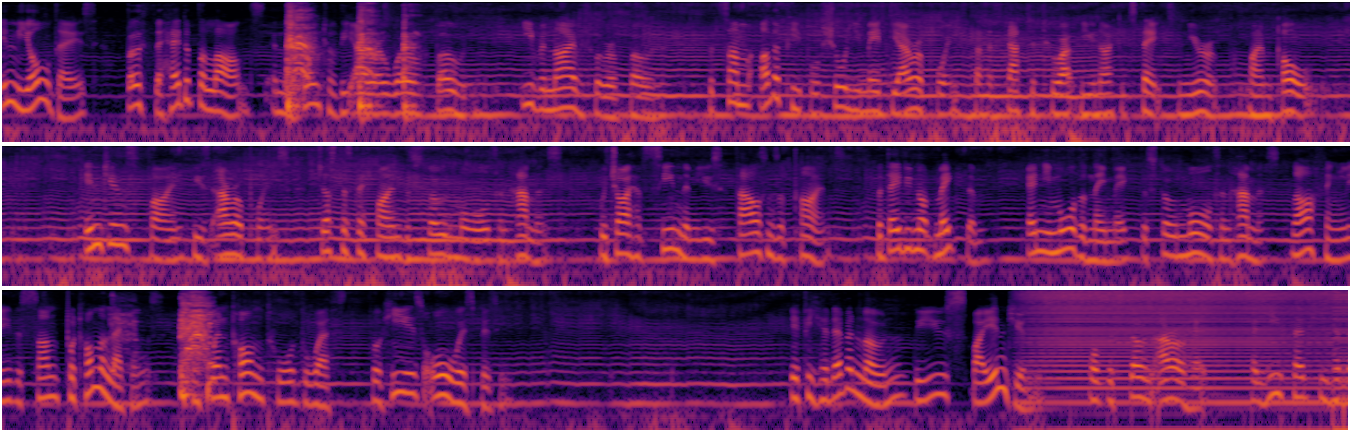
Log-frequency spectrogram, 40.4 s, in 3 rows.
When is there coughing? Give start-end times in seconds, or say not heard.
2.9-4.2, 28.1-29.1.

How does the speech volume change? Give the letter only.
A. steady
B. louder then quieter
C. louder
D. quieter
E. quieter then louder
A.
